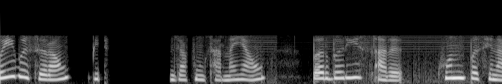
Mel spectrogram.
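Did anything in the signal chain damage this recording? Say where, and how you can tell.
Yes, at three points in the chain: the network twice and the analogue side once.

Right around 0.96 to 1.0 s and again at 1.01 to 1.06 s there's short concealed packet loss. Each time a few hundredths of a second of speech didn't make it to the decoder, so the receiver papered over the gap by stretching out the preceding sound and crossfading back. You hear it as a quick smear and wobble on the speech, twice in close succession, the second patch a bit longer than the first.

Straight after that, from 1.06 to 1.81 s, comes something more serious. The last sound carries on as a fading buzz, then there's roughly 0.6 s of dead silence before the speech picks up again, with a small piece never played. That pattern, a concealment tail decaying into nothing, is the signature of a long network dropout, likely the jitter buffer simply starving while no packets came in for well over half a second.

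From 2.5 s to the very end there's computer activity noise underneath. It's a buzzy, pulsing texture around 300 Hz, sitting roughly 30 dB below the speech, and it comes and goes on its own rhythm rather than following the talker. That's the machine's processor or graphics load modulating the shared ground and leaking into the analogue input wiring ahead of the converter. The band-limiting above 4 kHz is just what the G.711 call codec normally does.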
